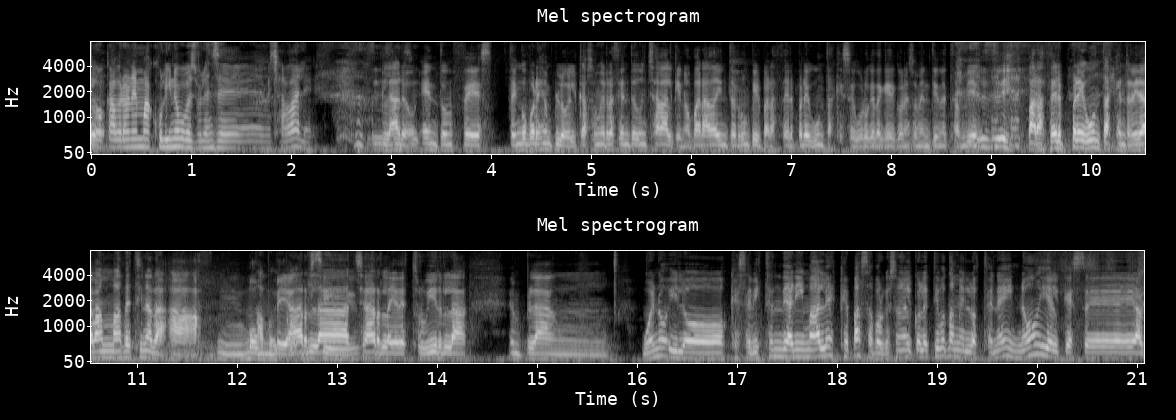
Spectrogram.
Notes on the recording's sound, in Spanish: mientras damos un paseo por el barrio de Vallekas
